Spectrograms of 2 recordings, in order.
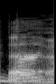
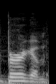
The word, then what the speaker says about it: Burgum: Did I say it right? – Doug Burgum. – All right. – Yeah, it is Burgum.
